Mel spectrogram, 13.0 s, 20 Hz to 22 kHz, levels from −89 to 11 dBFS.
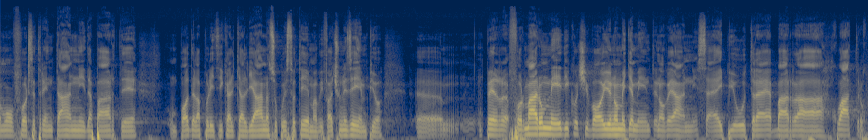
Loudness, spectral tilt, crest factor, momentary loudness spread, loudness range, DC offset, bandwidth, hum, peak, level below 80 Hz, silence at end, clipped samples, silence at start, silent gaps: -20 LUFS; -5.5 dB/octave; 20 dB; 13 LU; 6 LU; under 0.1%; 16.5 kHz; none; 0 dBFS; -36 dBFS; 0 s; under 0.1%; 0 s; none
